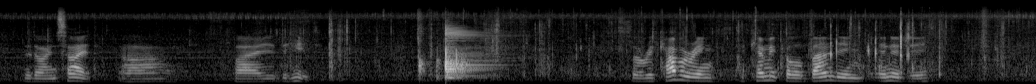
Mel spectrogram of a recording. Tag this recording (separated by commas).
Fire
